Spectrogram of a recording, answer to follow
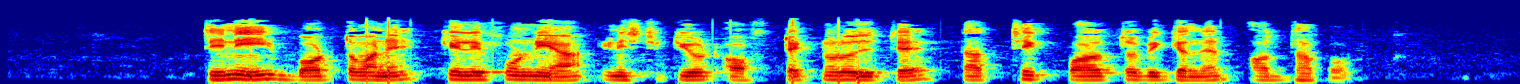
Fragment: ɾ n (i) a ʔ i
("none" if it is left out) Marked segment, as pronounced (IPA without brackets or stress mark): i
